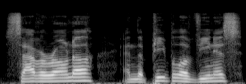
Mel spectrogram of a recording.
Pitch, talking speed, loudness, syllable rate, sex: 135 Hz, 145 wpm, -15 LUFS, 5.1 syllables/s, male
